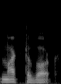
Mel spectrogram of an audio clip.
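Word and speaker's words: Magdeburg: Matt, it's called I don't know how you say it in English, but in German it's called Maktoborg. It's like Yes.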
